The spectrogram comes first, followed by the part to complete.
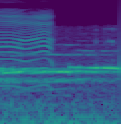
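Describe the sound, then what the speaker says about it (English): A loud, wailing baby cry in the Roblox game Brookhaven, a synthetic, high-pitched sobbing wail that holds steady and close throughout. "Oh, he is crying really loud."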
